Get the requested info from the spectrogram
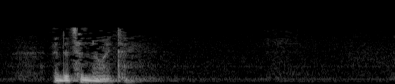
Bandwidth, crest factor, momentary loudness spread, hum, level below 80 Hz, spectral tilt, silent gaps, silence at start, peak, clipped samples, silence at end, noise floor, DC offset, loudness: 6 kHz; 22 dB; 26 LU; none; -68 dBFS; -9 dB/octave; none; 0.2 s; -14 dBFS; under 0.1%; 2.45 s; -60 dBFS; under 0.1%; -30 LUFS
